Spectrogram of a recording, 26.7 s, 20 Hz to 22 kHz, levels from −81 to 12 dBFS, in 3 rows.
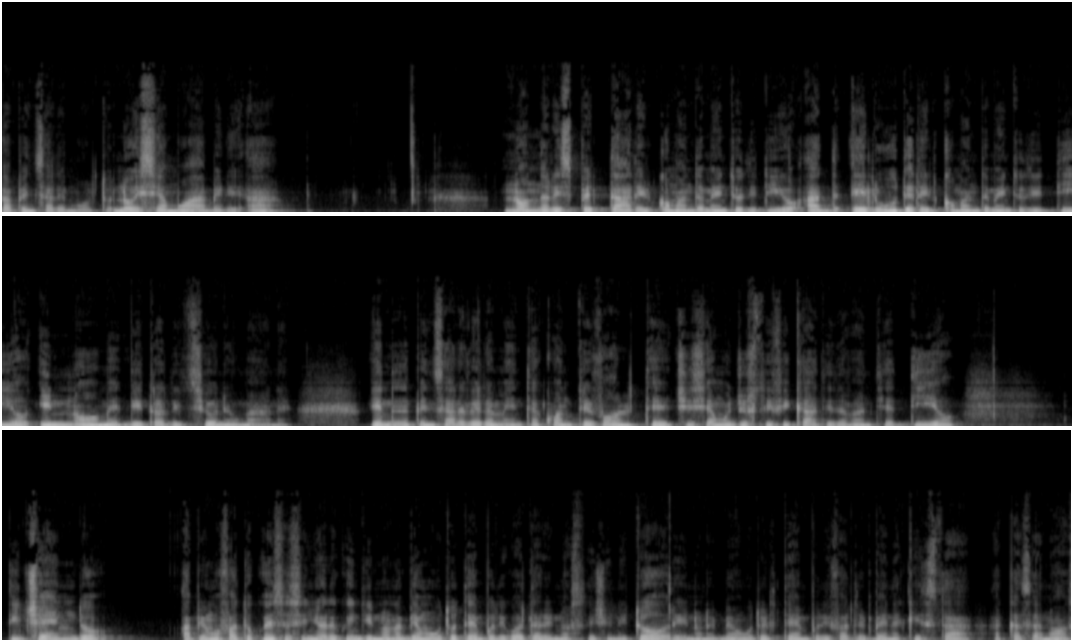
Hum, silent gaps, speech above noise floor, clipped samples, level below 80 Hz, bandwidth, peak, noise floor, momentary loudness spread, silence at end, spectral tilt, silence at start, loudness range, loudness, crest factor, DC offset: none; none; 38 dB; under 0.1%; -60 dBFS; 14 kHz; -4 dBFS; -61 dBFS; 9 LU; 0 s; -7 dB/octave; 0 s; 5 LU; -24 LUFS; 18 dB; under 0.1%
